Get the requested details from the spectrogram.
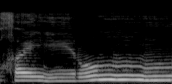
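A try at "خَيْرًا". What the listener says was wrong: Khairam. Fathah ya, fathah tanwin ya. Khairam.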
